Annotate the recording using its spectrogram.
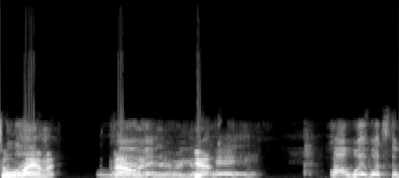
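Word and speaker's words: Willamette: the valley he's at how do you pronounce it the Wilmont I know they have it's a wamit it's a wamit okay wow what what's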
